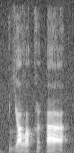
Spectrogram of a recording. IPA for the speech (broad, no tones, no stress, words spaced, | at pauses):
ʎalˠʌkə̃ ʔa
